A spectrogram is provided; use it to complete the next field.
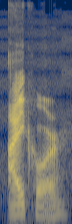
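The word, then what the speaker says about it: ichor: challeng filled with magical eor that's pronounced ior wow I'm correct choose your iore wisely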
